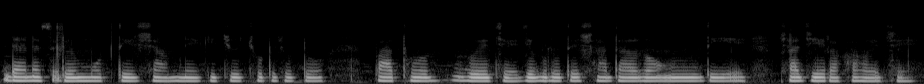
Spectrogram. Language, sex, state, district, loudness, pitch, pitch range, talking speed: Bengali, female, West Bengal, Purulia, -27 LUFS, 160 Hz, 160-165 Hz, 95 wpm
